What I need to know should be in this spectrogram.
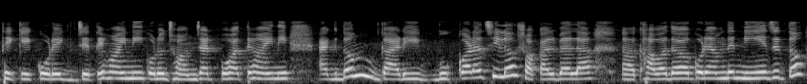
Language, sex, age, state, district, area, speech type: Bengali, female, 18-30, West Bengal, Kolkata, urban, spontaneous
